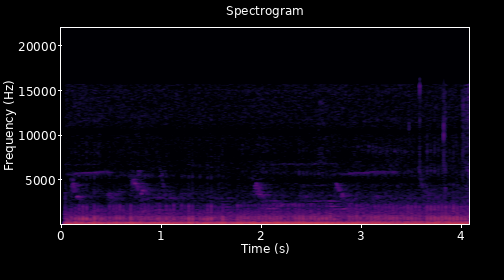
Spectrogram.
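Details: Domestic cat purring: a steady low rumbling hum holding throughout, with faint brief high chirps scattered above it.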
